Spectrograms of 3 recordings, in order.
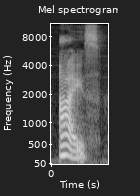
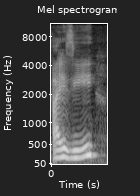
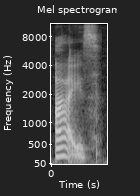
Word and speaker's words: IZ: And that's Eyes, which I didn't realize was how you pronounce it. I thought it was IZ, but no, it's Eyes.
